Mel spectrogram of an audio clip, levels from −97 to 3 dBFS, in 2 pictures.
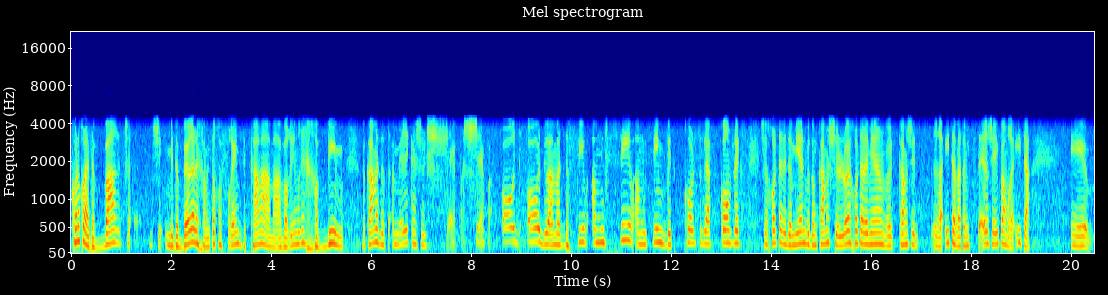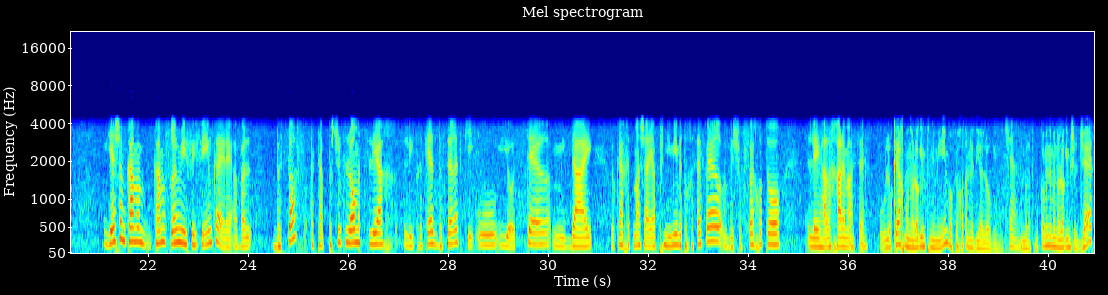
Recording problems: high frequencies cut off; severe; nothing above 4 kHz
hiss; faint; throughout; 25 dB below the speech

